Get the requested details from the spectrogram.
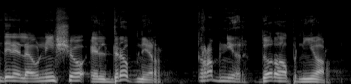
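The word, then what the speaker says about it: Draupnir: Dropnir. Hay que pronunciarlo así, yo estoy pronunciando en antiguo nórdico.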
